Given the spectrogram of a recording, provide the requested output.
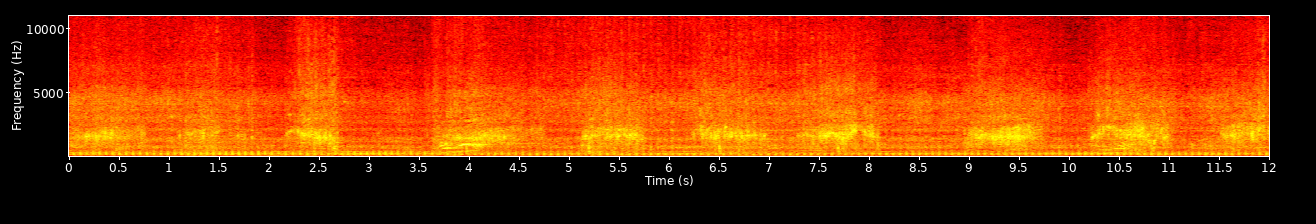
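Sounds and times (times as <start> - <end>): small engine running: 0.0 - 12.0.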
